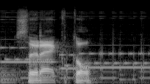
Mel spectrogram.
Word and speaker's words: セレクト: Its accent is just like English, so on the re, low, high, and everything else, so serecto. And also the U is barely heard if at all because it's between unvoiced consonants.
